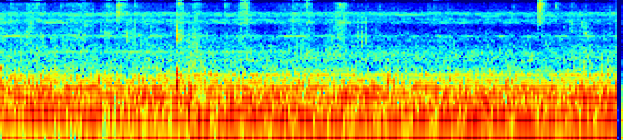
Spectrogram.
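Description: Steady low hum of a shop's background machinery, such as ventilation or coolers, with a few faint light clicks and rustles.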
